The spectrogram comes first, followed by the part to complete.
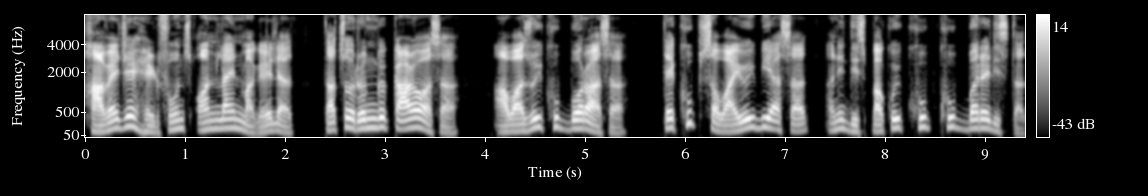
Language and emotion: Goan Konkani, neutral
